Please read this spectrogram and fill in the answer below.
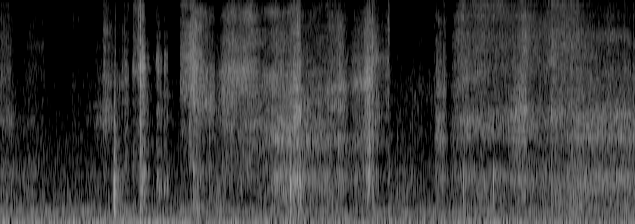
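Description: Soft rustling and brushing of book pages as fingers slide over the paper and lift and turn a page, with a few light, crisp paper crackles, over a faint steady hum.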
